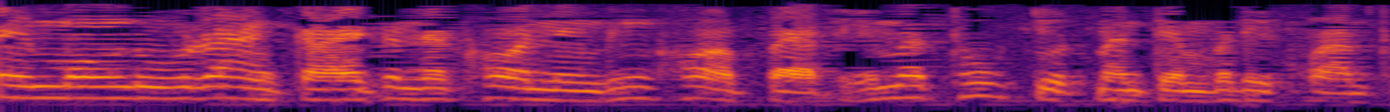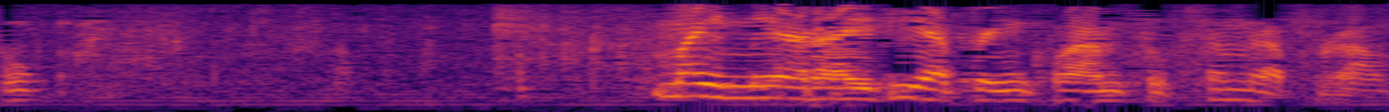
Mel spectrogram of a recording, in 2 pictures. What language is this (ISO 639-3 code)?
tha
